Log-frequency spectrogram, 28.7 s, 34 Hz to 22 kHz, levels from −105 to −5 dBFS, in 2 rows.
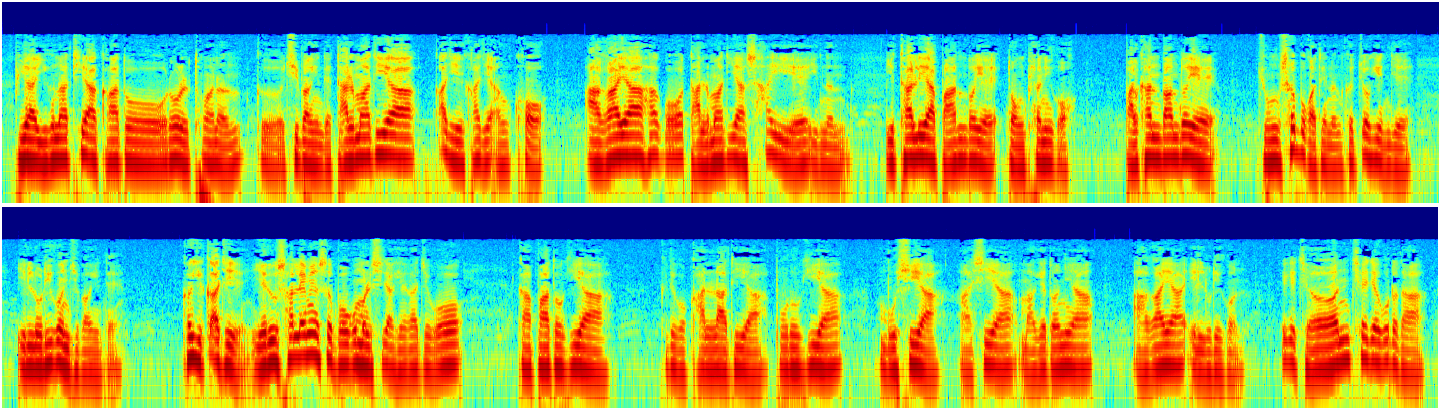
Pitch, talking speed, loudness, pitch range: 125 Hz, 290 characters per minute, -15 LUFS, 115-135 Hz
